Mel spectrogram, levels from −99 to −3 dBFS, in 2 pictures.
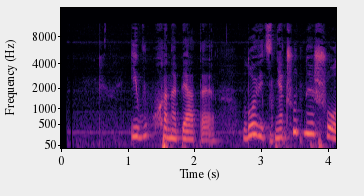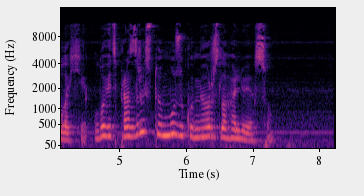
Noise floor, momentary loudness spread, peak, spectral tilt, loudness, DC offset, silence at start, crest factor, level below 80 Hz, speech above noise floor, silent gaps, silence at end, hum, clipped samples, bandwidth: -67 dBFS; 10 LU; -22 dBFS; -5 dB/octave; -40 LUFS; under 0.1%; 0.55 s; 18 dB; -56 dBFS; 28 dB; none; 0.7 s; none; under 0.1%; 11.5 kHz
